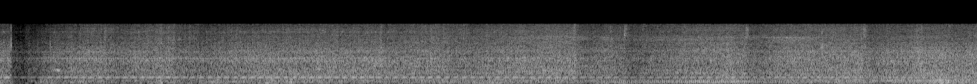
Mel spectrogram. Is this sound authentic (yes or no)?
yes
